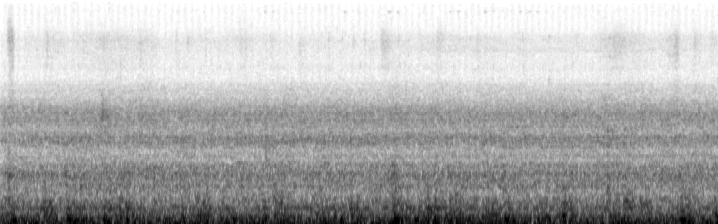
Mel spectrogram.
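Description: Moving passenger train: a steady rumble of the wheels on the track, heard from inside the carriage.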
